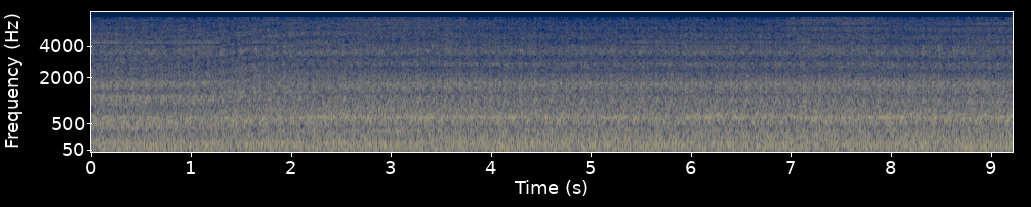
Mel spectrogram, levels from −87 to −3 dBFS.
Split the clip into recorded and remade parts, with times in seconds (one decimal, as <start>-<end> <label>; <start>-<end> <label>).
0.0-9.2 remade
